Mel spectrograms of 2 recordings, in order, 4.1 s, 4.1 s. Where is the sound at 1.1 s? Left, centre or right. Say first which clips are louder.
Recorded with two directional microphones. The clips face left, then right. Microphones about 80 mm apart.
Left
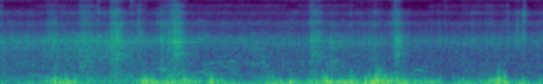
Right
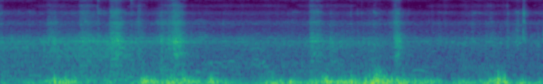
Even; centre.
